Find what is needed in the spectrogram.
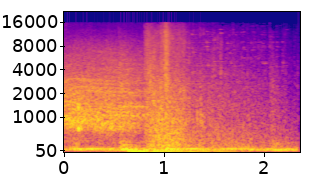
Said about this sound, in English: You crashed into the pensioner's minibus.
